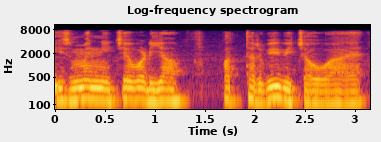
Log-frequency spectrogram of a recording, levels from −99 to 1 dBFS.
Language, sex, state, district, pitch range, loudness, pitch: Hindi, male, Uttar Pradesh, Shamli, 115-135 Hz, -14 LUFS, 125 Hz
